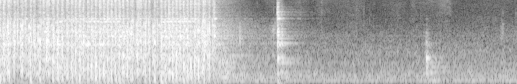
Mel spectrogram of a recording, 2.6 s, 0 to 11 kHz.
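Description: A power tool bottoms out a lug nut against the rear brake rotor of a 1995-2001 Ford Explorer, making a loud, sustained burst for about a second, followed by two short, sharp metallic clicks in near silence.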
